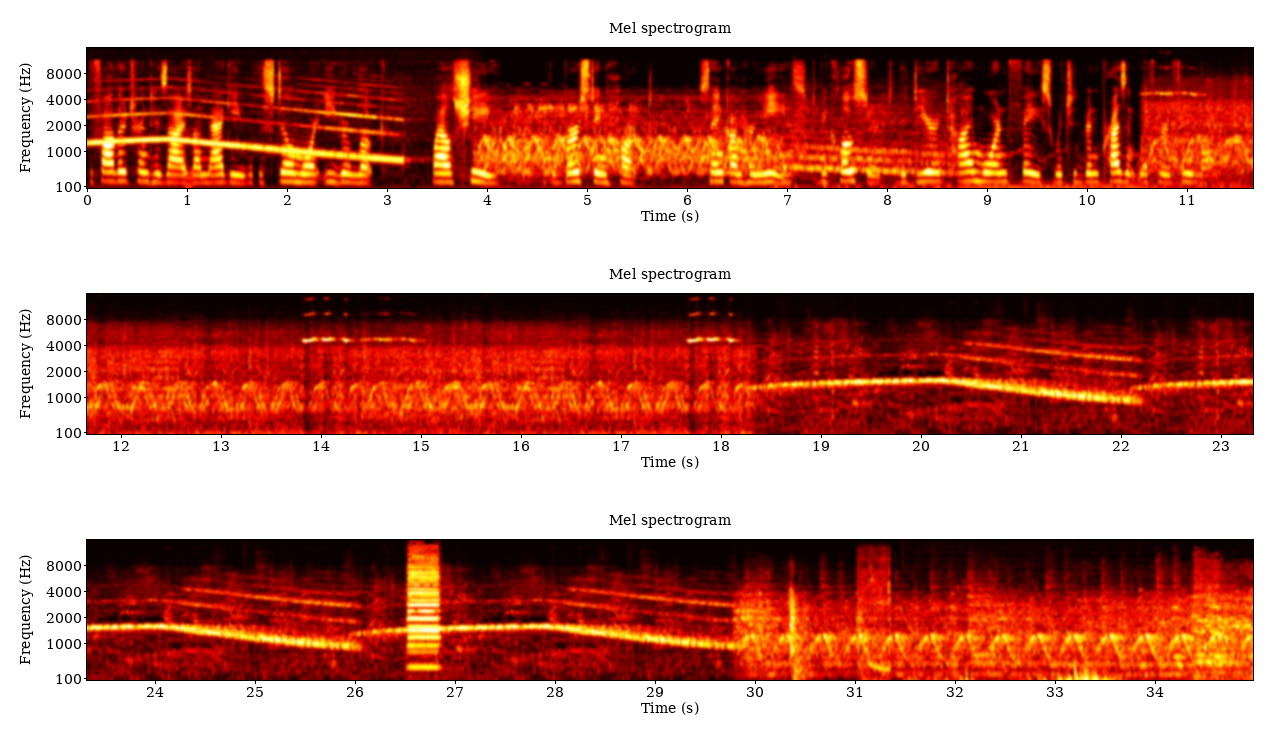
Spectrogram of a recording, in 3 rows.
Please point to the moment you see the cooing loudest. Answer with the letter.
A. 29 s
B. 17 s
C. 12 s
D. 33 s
D.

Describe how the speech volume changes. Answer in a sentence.
The volume of the speech stays about the same.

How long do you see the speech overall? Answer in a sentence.
The speech can be heard for 11 seconds in total.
